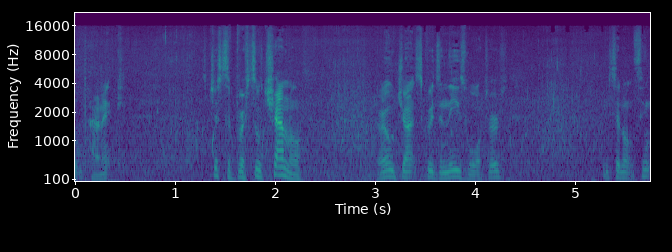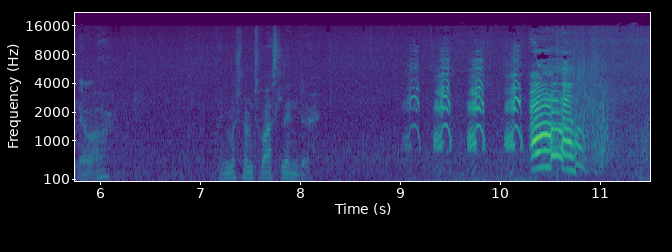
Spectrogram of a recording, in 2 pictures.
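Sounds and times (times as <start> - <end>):
speech: 0.1 - 0.6, 1.4 - 2.4, 3.0 - 4.5, 5.3 - 6.2, 7.2 - 8.2
seagull squawking: 9.0 - 11.0.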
